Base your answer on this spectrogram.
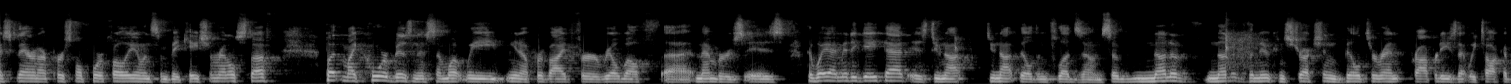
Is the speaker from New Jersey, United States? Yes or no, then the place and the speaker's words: yes; New Jersey, United States; also born or lived in California / New York; now in Florida, United States; I grew up in New Jersey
